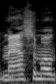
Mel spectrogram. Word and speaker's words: Massimo: close yeah that's pretty cool do you really pronounce it Massimo that's not a very Italian pronunciation is it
